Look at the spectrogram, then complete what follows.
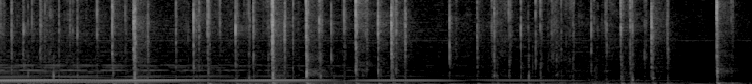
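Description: Faint, rapid, irregular keyboard typing clicks, a typing sound effect, over a held music chord that fades out during the first four seconds or so.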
